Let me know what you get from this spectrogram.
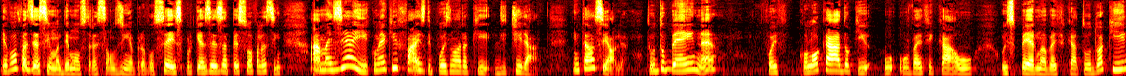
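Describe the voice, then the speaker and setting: On a very clean recording with a silent background and a dry, close sound with no echo, a woman with a fairly high pitch and vocal fry talks at a moderate pace with very wide pitch swings. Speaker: elderly HIV prevention agent. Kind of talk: TV health program talk, demonstration. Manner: hesitant, many fillers.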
